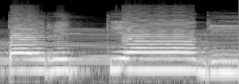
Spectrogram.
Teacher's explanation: రీ మీద ఆఘాతతో పరిత్యాగి చివరిలో గీ దీర్ఘము.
